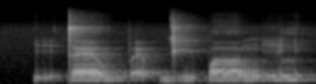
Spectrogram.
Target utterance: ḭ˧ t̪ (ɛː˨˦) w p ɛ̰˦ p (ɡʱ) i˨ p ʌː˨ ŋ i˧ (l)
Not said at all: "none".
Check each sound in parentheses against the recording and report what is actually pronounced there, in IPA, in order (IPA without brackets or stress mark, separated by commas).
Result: ɛː˧, ɡʱ, l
